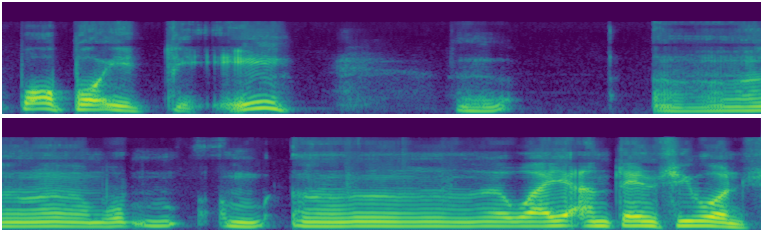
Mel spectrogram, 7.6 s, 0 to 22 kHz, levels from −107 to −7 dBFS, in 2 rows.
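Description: Throughout this speech clip the audio carries a rough, hissy halo and a smeared, underwater quality, and nothing is present above 10.6 kHz. The likely cause is Nellymoser compression, the old Flash microphone codec, which codes short fixed blocks with very few bits per sample. It gives weak frequency bands no bits and fills them with noise, producing the hiss and smear heard here. The damage is plainly audible and fits a bitrate of about 44 kbps.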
